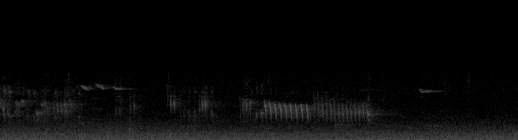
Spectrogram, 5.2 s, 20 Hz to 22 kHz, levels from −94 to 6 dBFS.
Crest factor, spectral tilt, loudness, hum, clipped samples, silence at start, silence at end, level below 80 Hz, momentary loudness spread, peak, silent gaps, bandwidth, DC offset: 14 dB; -3.5 dB/octave; -63 LUFS; none; under 0.1%; 0 s; 0 s; -76 dBFS; 6 LU; -48 dBFS; none; 11 kHz; under 0.1%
